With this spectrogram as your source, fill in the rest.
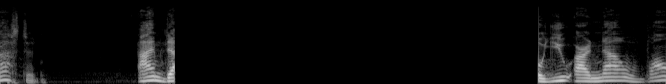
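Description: At 1.74 s the speech cuts off abruptly and the track falls into dead silence, with no room tone or background hiss underneath, until the voice resumes mid-flow at 5.39 s. About 3.6 s of speech is simply missing. This is an audio dropout to silence: the input signal was likely lost, through a disconnected device, a failed link or an accidental mute, while the recorder kept writing silence in its place.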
